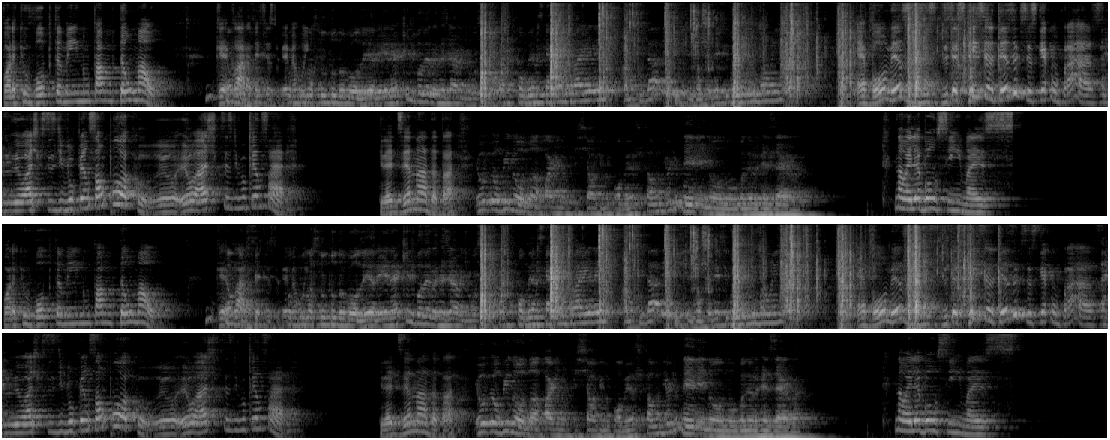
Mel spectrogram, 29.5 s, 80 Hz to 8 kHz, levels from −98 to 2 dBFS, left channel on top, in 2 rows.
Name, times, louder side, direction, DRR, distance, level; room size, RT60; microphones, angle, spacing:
voice 1, 0.0-2.2 2.9-4.1 11.4-18.7 19.8-21.0 26.5-28.2, left 3 dB, 60° left, 10 dB, 1.9 m, -46 dB
voice 2, 2.7-3.4 3.8-10.5 14.7-14.8 21.1-25.5, right 2 dB, 45° right, -3 dB, 3.3 m, -50 dB
sound 1, 6.4-6.8 7.3-7.6 8.0-8.5 8.8-9.4 9.7-11.6 12.0-13.3, right 3 dB, 20° right, 1.3 m, -39 dB
19.0 x 19.0 x 7.4 m, 0.77 s
head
